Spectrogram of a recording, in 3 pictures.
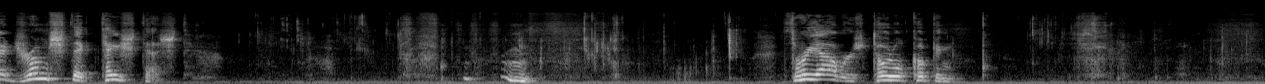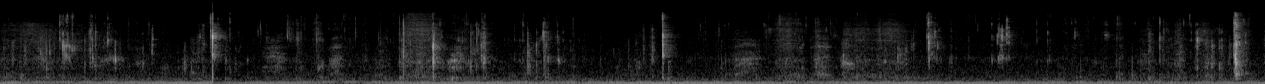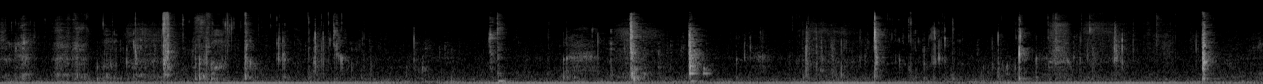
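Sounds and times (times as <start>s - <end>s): person chewing: 1.6s - 7.8s, 9.8s - 37.9s
mouth and teeth clicks: 30.2s - 30.4s.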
